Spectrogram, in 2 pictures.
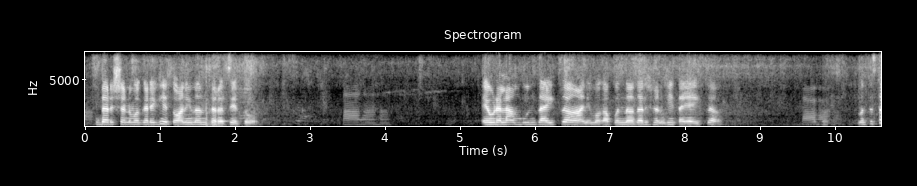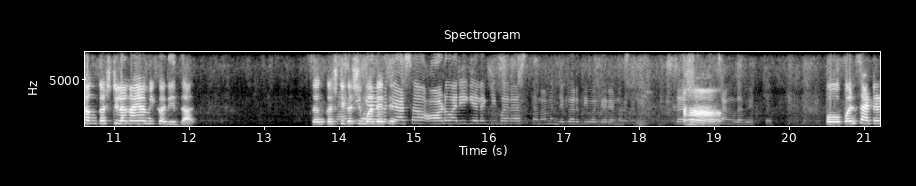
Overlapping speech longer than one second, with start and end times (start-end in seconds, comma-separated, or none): none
